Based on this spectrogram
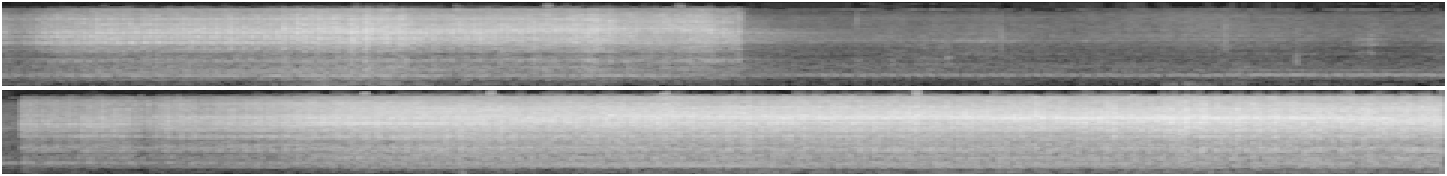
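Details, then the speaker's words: Woodturning scrape cut with a bedan tool: a harsh, rasping cut with a fast, regular rattle, which is tool chatter from rubbing the bevel too hard with a too-aggressive cut. "do you hear the chatter from the tool I'm rubbing the bevel too hard listen listen to the tool"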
